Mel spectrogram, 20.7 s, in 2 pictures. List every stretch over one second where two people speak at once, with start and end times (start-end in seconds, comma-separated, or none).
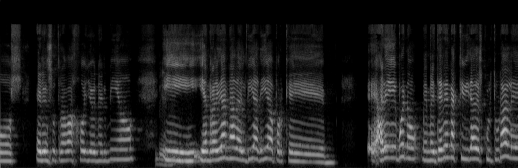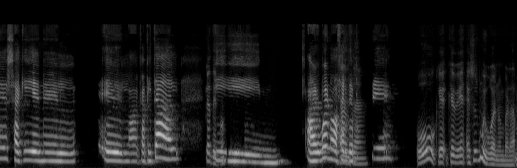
none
